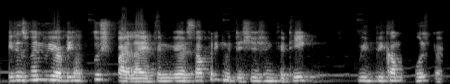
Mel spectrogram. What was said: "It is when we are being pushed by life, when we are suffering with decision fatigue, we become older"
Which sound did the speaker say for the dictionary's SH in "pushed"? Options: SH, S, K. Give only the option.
SH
